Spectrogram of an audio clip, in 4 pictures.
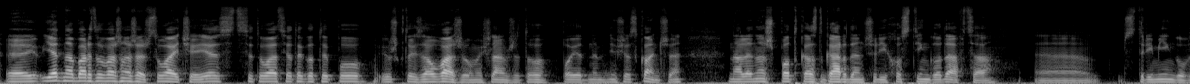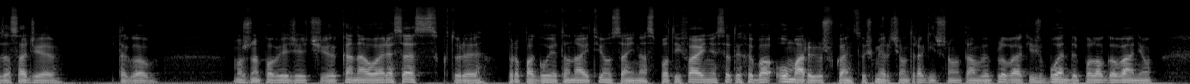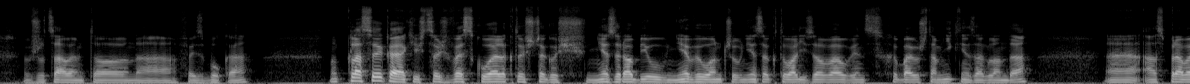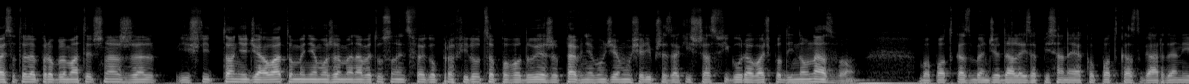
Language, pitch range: Polish, 100-120 Hz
